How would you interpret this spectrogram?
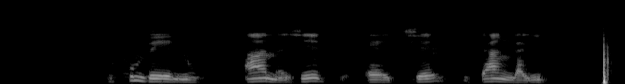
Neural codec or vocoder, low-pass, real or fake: vocoder, 22.05 kHz, 80 mel bands, Vocos; 5.4 kHz; fake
